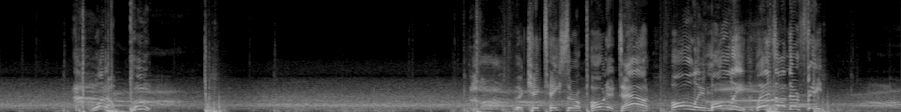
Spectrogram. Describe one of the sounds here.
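Punches and body slams thud heavily in a wrestling game.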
